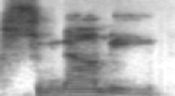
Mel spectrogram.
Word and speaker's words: tsunami: see a word like tsunami, we pronounce it as though the T does not exist.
